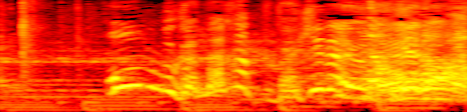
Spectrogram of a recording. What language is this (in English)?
Japanese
